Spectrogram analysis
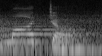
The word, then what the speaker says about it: maca: Nina seneng moco moco tulisannya maca ya karena dalam bahasa Jawa dibacanya moco kemudian pertanyaan yang kedua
